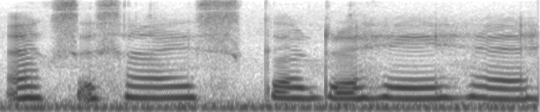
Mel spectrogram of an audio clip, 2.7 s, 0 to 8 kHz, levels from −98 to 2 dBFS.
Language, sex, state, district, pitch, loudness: Hindi, female, Uttar Pradesh, Jalaun, 260 Hz, -31 LUFS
